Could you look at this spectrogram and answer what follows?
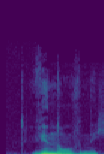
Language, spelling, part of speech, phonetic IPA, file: Russian, виновный, adjective / noun, [vʲɪˈnovnɨj], Ru-виновный.ogg
- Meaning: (adjective) culpable, guilty; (noun) culprit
